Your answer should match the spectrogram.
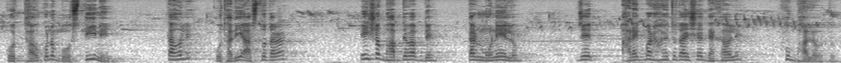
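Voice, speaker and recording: A man narrating a story in an expressive, dramatic storytelling style with sympathy in his delivery. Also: on the high side. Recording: long reverb, background night insect noise.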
